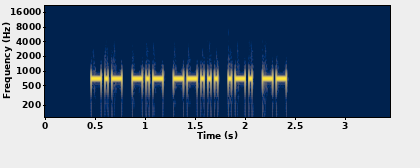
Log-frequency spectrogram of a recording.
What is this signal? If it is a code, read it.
Morse code, heard as a keyed tone, about 36 wpm, 700 Hz. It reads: KK7RM
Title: USA Call Signs - 5 Characters - 2x Character Spacing - 35wpm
